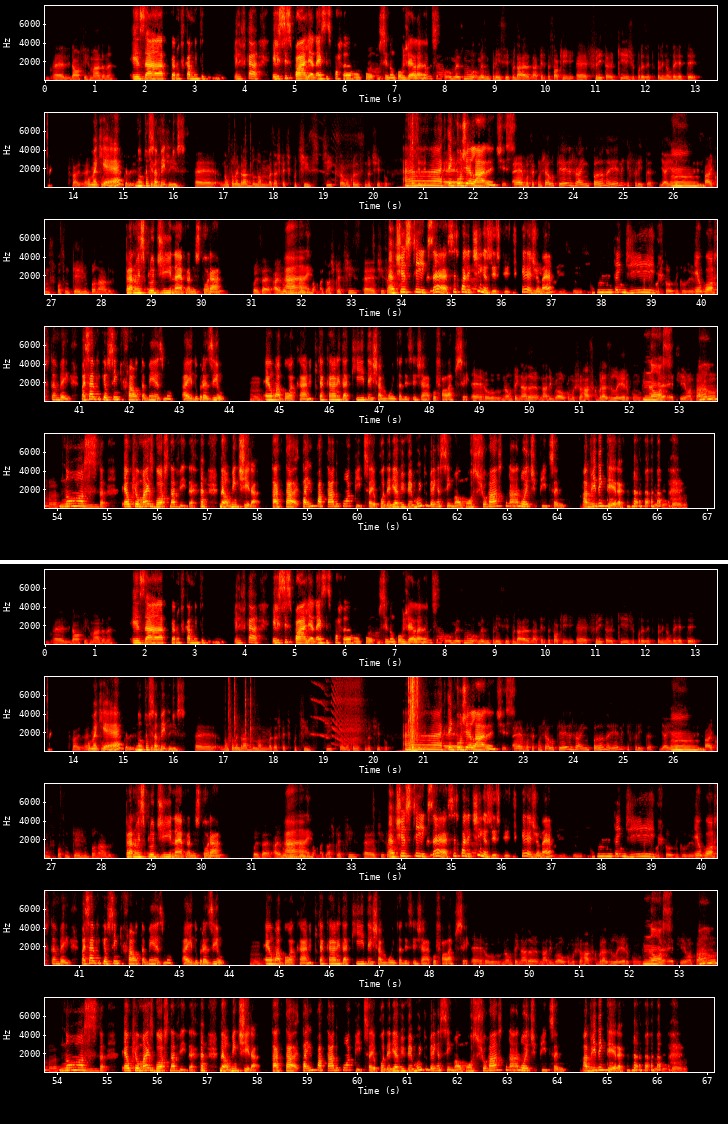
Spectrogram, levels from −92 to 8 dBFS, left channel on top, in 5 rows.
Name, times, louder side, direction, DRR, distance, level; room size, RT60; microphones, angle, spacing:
voice 1, 0.0-1.4 6.6-6.8 7.3-13.1 14.0-15.3 15.5-16.1 16.4-20.3 20.9-21.1 21.4-21.9 22.8-26.1 26.4-28.3 29.8-29.9 30.3-30.4 31.0-34.7 35.4-35.5 36.6-37.7 38.8-40.0 44.4-44.7 48.8-54.0 54.4-54.8 64.5-65.3 65.9-66.6, left 3 dB, 65° left, 1.2 m, -41 dB
voice 2, 1.7-3.5 3.8-7.6 13.5-13.6 14.3-16.2 20.6-22.8 25.9-26.6 28.5-30.4 31.7-32.2 33.7-37.1 37.9-39.2 39.9-43.9 44.7-48.8 52.3-52.7 53.4-58.0 58.3-64.2 64.5-66.5, left 2 dB, 10° left, 0.3 m, -31 dB
sound 1, 17.0-17.8 18.7-19.8 20.5-21.5, right 11 dB, 70° right, 0.3 m, -35 dB
head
